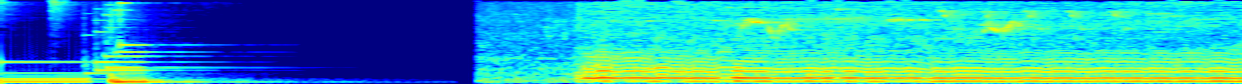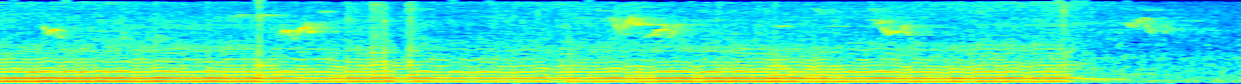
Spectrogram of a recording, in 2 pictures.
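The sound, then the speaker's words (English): A bee buzzing: a loud, steady droning hum rich in harmonics that runs unbroken for about nine seconds, following a brief low sound and a short silence, with faint high chirps above the drone. “Yes, that's the sound of me on the back of the bee.”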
